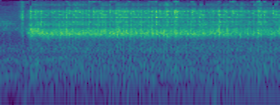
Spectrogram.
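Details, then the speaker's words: Jeep Cherokee (Liberty in US) idler pulley, removed and spun by hand: gritty metallic rattle and ringing hiss as it coasts, a worn bearing. It caused a whine on acceleration that was first blamed on the alternator pulley bearing. "that does not sound happy at all so let's get this one change down and we should be good to go"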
